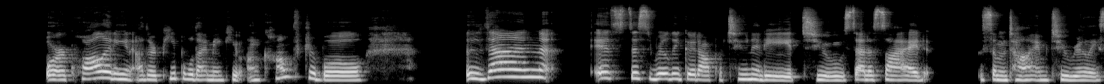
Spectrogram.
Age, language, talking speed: 20-39, English, 120 wpm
